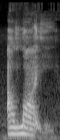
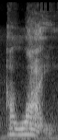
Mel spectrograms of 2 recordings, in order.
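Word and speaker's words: alaye: If you ever see the word Alai, A-L-A-Y-E, Alai, that's how it's pronounced.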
